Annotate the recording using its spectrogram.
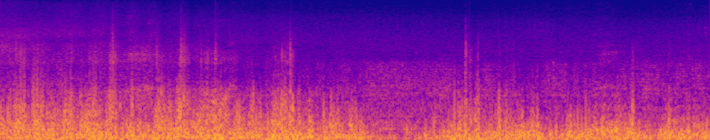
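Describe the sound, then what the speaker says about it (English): Strong wind buffets the microphone at an ocean pier, a loud continuous roar with gusty swells that briefly dips before surging again, with no voices heard. "It's so windy, you guys."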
